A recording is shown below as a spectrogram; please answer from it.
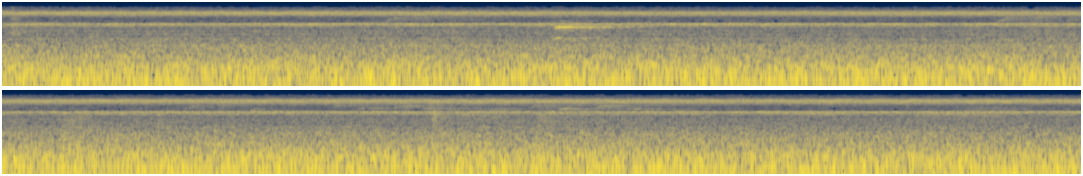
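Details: Cicadas in Thai rainforest at Ton Pariwat wildlife sanctuary, north of Phang-Nga, sustain a shrill continuous whine; a short higher squeak appears briefly near three seconds, all over an even background rush.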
